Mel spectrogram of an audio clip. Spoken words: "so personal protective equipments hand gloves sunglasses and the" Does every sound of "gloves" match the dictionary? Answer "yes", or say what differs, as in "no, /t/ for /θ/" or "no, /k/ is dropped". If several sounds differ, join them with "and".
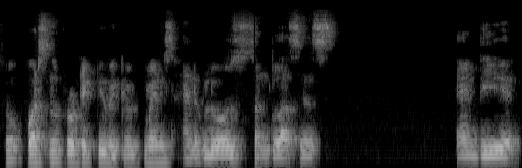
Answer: no, /v/ is dropped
